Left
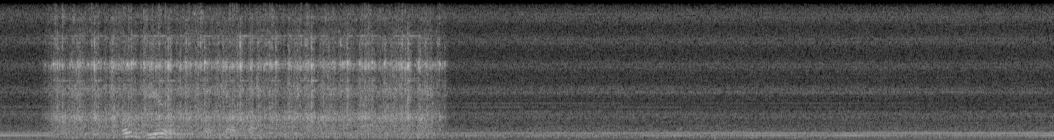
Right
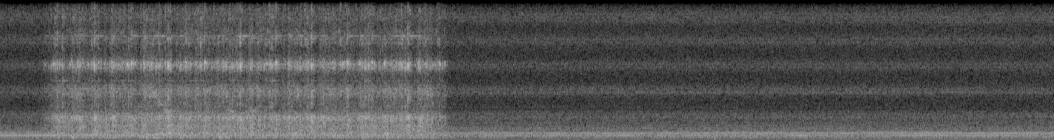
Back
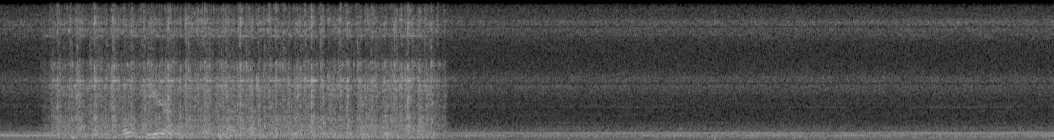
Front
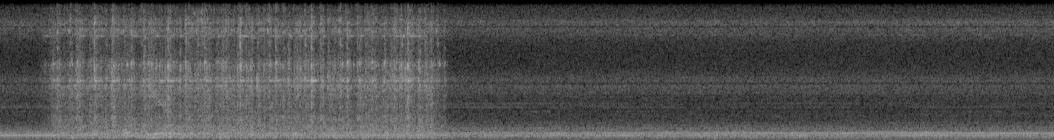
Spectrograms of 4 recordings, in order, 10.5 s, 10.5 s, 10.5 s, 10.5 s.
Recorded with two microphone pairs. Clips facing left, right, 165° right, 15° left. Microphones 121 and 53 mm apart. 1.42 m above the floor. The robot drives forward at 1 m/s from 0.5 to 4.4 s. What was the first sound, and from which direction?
A woman speaking, 130° left.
